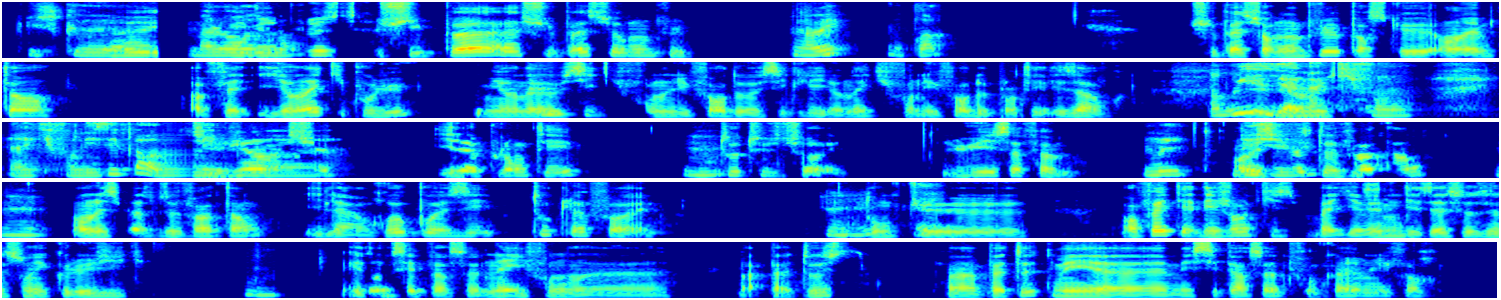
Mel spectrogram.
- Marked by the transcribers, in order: other background noise; tapping
- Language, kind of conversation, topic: French, unstructured, Comment la déforestation affecte-t-elle notre planète ?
